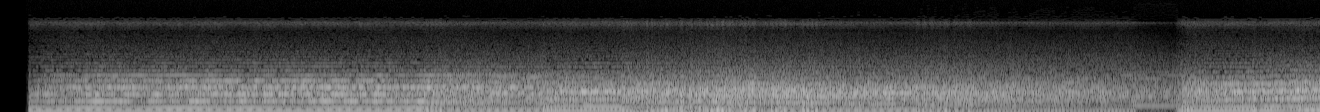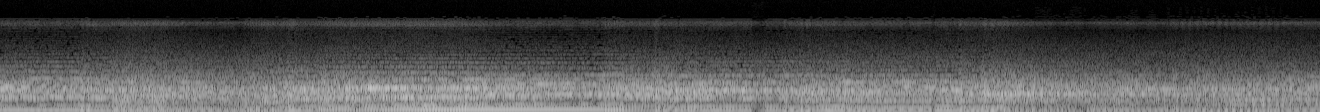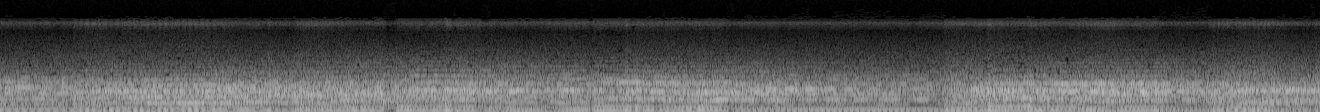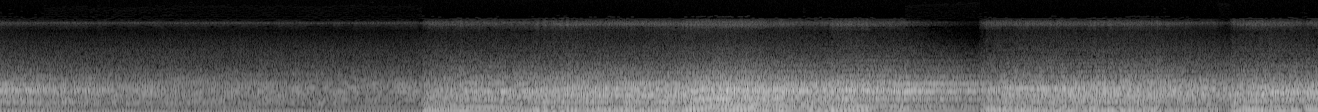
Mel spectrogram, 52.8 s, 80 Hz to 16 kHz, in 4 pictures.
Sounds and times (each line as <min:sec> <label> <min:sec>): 0:00.3 Weird Microtonal Organ-Flute-Synth 0:52.7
